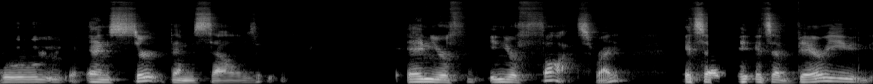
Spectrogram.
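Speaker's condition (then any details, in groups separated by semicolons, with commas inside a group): Stuttering; stuttering since childhood; stutters throughout interview; allows stuttering rather than trying to be fluent; repeated words, prolonged sounds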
